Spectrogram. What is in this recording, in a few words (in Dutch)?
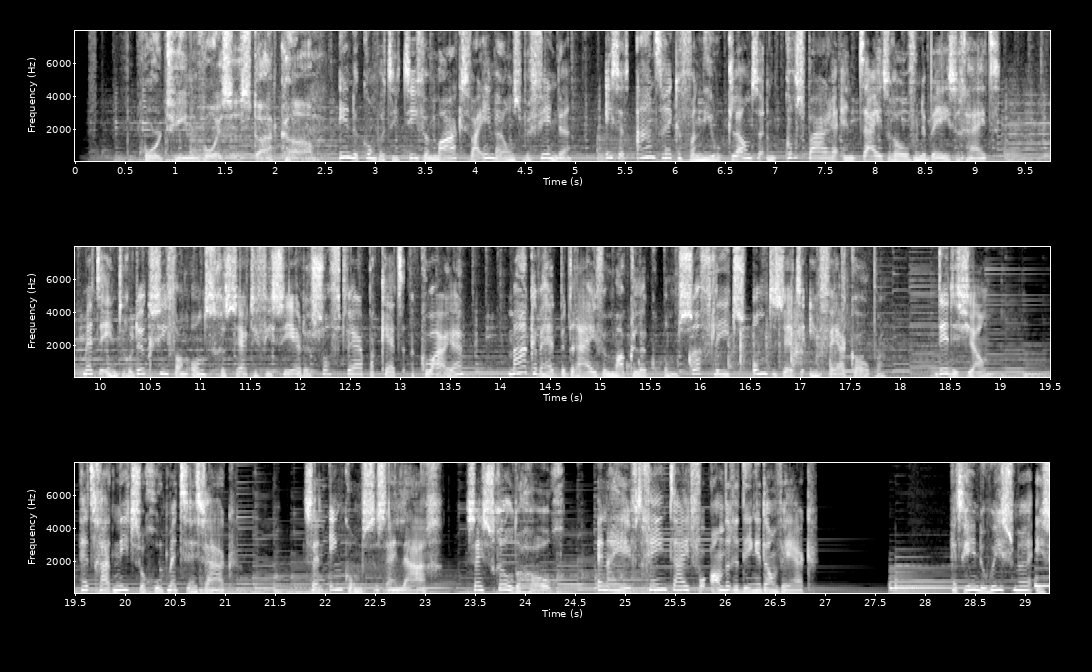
Narratief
